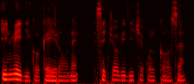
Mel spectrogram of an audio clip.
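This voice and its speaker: A man's voice: on the low side, steady tone, moderate pace, gravelly, mellow, no echo. A man voicing an old male centaur healer who grumbles impatiently, in an audiobook reading. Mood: gruff.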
